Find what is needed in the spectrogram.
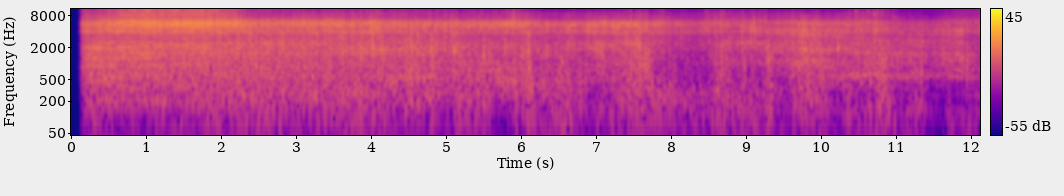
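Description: Helicopter taking off at close range, its rotor noise mixed with heavy wind buffeting on the microphone from the downwash. The sound becomes less harsh after about six seconds as the helicopter climbs away, and it drops a little near the end.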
